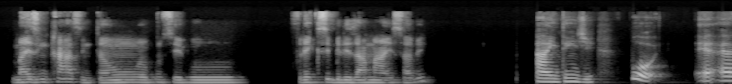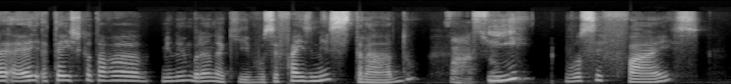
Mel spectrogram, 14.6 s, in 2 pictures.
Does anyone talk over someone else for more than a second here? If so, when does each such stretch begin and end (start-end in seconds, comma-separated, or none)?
none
